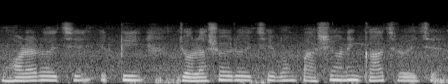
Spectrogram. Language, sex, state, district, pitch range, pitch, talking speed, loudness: Bengali, female, West Bengal, Jhargram, 170-200 Hz, 190 Hz, 145 wpm, -16 LUFS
